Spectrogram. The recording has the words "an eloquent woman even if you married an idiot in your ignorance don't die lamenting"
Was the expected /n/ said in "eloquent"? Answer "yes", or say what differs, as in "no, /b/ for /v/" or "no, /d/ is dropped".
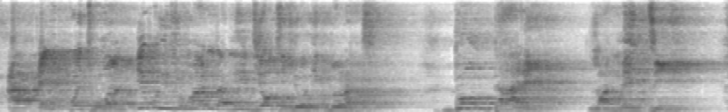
yes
